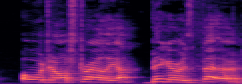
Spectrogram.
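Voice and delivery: poorly done put-on Australian accent. Trying out an accent nobody has done yet: bad put-on australian accent. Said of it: "Try out this Australian accent here".

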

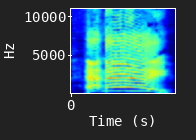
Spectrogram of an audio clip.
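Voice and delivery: high, loud, drawn-out shout, May stretched long. In a tabletop game, a player's character shouts out for aunt may. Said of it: "I shout".

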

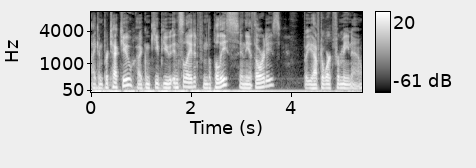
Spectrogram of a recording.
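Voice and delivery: ordinary talk, nothing marked

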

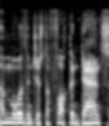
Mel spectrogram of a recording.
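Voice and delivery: loud, put-on Irish accent. Acting out what the man they're discussing would say, in an Irish-sounding accent. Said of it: "Is that your Irish accent?".

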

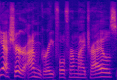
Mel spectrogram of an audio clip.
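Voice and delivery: mocking, eye-roll, sarcastic, insincere tone. Showing sarcastic gratitude for one's trials: sarcastic tone. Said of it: "If I only practice sarcasm in my gratitude, like".

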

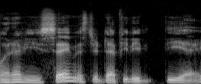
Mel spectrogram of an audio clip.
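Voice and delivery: sultry, seductive, sexy come-on tone. Retelling a waitress's line from a movie scene: imitating a sexy tone. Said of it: "kind of in a sexy way".

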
